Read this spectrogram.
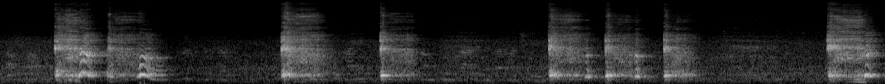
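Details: Person who reports bad allergies, feeling sick for a long time and a very sore throat, coughing: about nine sharp coughs in quick clusters of one to three over nine seconds, some with a throat-clearing quality.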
